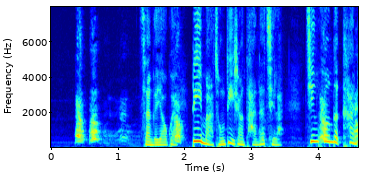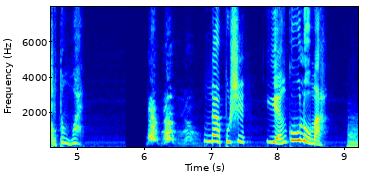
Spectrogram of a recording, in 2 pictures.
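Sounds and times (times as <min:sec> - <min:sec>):
dog barking: 0:00.4 - 0:02.1, 0:03.9 - 0:04.8, 0:06.0 - 0:06.9
speech: 0:01.4 - 0:05.1, 0:07.0 - 0:08.8.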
